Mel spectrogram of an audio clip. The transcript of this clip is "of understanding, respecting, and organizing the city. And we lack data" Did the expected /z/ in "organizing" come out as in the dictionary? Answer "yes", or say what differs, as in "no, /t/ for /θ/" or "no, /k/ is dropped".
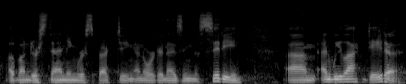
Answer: yes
